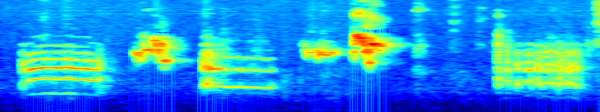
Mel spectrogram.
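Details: Male budgerigar singing to teach birds song, giving nasal harmonic squawks alternating with short squeaky chirps and a closing buzzy rasp.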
